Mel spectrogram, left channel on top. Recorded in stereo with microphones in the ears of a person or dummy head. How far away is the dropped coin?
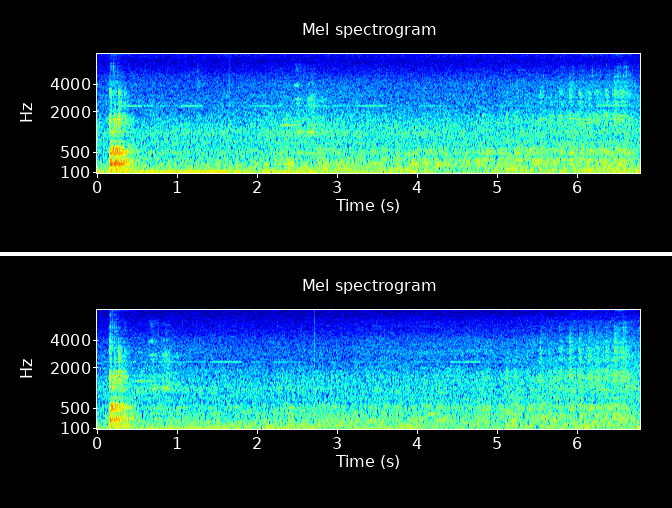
About 5 m.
